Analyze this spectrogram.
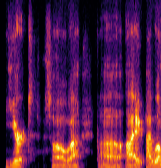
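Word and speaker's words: Jurt: name is spelled j-u-r-t so i'm inclined to say jert but of course that's not correct she's german and so that should be yurt so uh i i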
